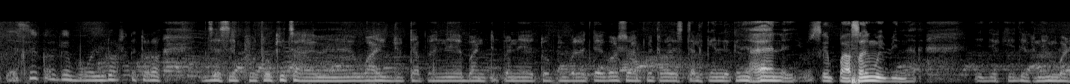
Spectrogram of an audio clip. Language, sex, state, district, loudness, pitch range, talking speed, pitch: Hindi, male, Bihar, Saharsa, -26 LUFS, 165-190 Hz, 215 wpm, 170 Hz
